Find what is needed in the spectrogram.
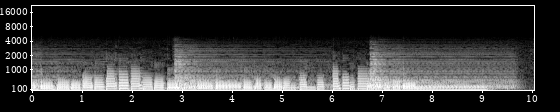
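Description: Electric bass guitar playing quick scale runs up and down over a sustained keyboard chord that is struck again twice. The bass is playing the super Locrian scale over an altered dominant chord. The playing fades out just before the end.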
